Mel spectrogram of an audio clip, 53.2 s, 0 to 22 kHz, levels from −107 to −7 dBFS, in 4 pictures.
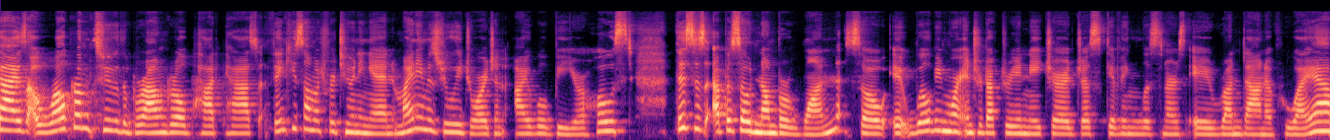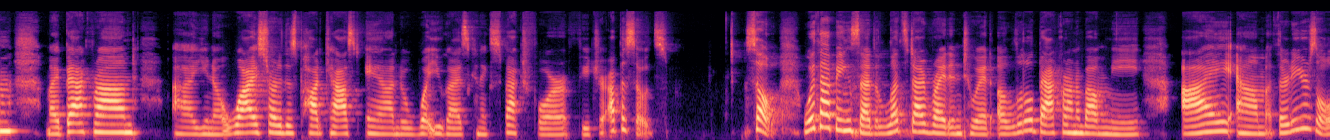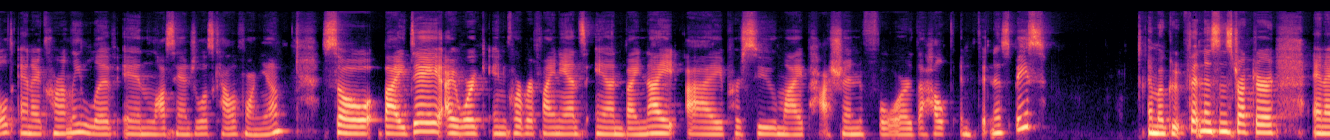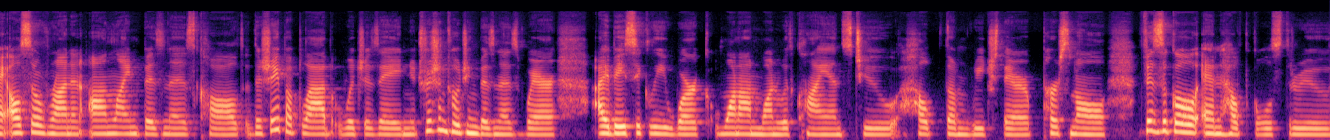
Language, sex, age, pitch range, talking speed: English, female, 20-39, 180-230 Hz, 175 wpm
